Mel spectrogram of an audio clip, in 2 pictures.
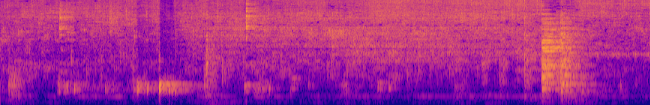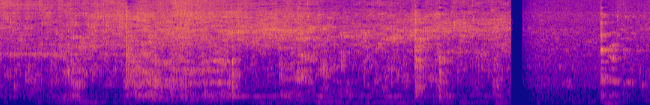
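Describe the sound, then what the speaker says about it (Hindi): Turnip pieces fry lightly in a pan, giving a steady soft sizzle with a few stirring clinks and one louder stir midway, heard close and alone without talk. "ਸਾਰੇ ਸ਼ਲਗਮਾਂ ਨੂੰ ਅਸੀਂ ਹਲਕੇ ਹਲਕੇ ਫਰਾਈ ਕਰਾਂਗੇ"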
